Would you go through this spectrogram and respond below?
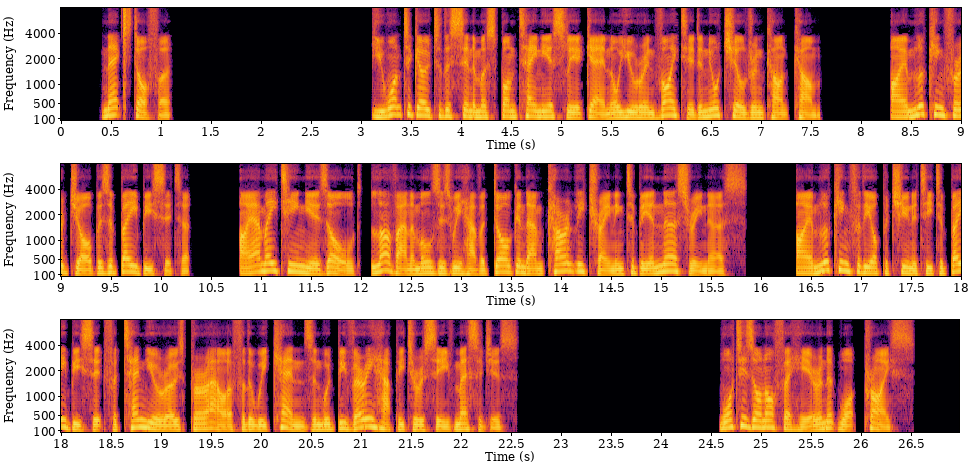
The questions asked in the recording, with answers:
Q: What is on offer here and at what price?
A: Response. Childcare is offered at weekends for €10 per hour.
